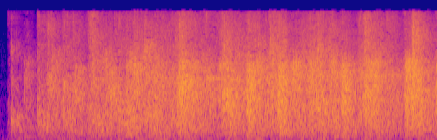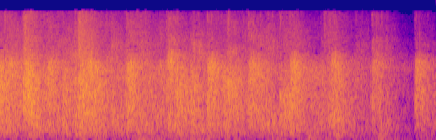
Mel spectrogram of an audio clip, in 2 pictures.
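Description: Steady applause from an audience at a poetry reading, greeting a poet after his poem: dense, continuous clapping with no voices, holding at an even level for about eight seconds before tapering off at the end.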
